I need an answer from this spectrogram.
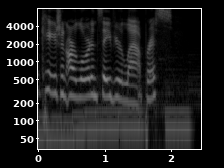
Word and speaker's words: Lapras: I think you're saying Lapras wrong. It's Lapras.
